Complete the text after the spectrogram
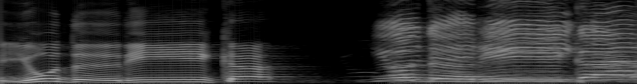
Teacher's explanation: یا کو دال سے ملانا ہے اور دال کو ہلانا ہے، قلقلہ کرنا ہے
